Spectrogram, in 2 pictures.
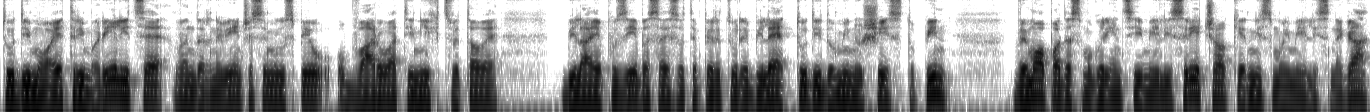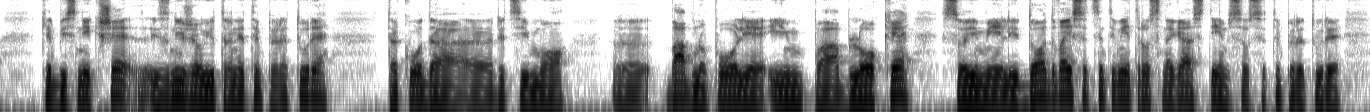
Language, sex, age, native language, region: Slovenian, male, 60+, Slovenian, Gorenjska region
